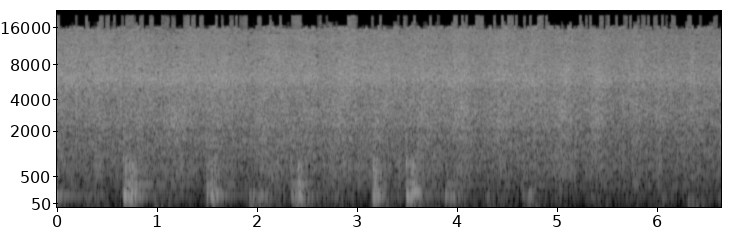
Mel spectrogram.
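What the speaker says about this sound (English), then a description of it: "And just stir fry to mix the ground beef very well with the okra." Ground beef stir-fried with okra in a pan just after the heat is turned off, a continuous loud sizzle and hiss with regular spatula scrapes and knocks, no voices.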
